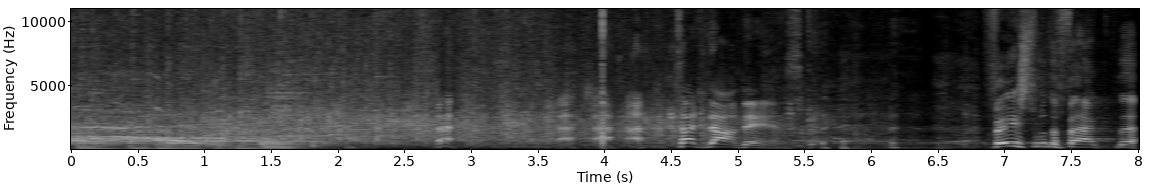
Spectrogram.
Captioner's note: cheers and applause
